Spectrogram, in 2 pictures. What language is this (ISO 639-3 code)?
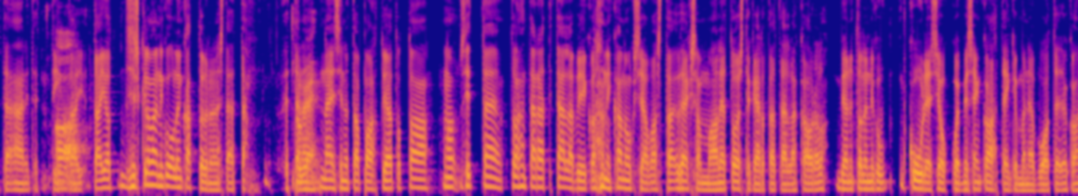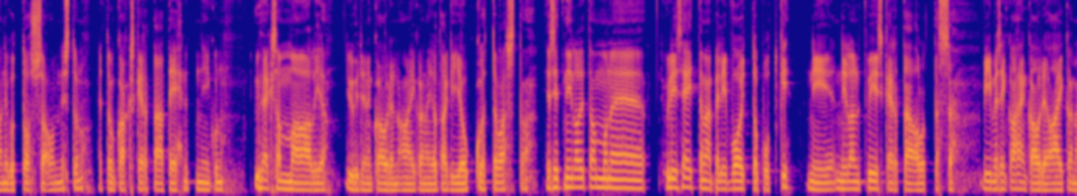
fin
